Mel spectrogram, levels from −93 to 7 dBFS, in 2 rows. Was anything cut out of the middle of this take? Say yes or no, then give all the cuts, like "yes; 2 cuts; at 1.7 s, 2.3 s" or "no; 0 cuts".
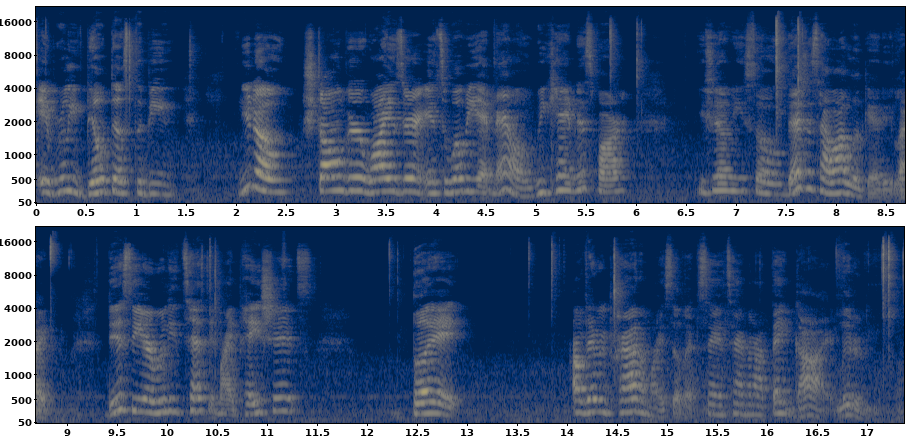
no; 0 cuts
